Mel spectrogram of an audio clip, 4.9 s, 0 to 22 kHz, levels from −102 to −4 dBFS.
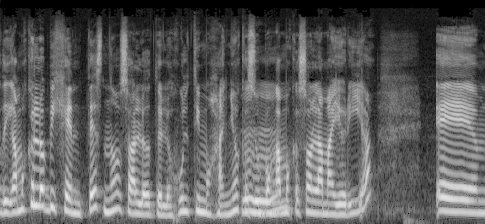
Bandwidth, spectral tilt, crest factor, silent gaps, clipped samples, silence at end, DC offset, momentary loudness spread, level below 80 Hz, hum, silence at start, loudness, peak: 15.5 kHz; -4 dB/octave; 16 dB; none; under 0.1%; 0 s; under 0.1%; 6 LU; -62 dBFS; none; 0 s; -20 LUFS; -4 dBFS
